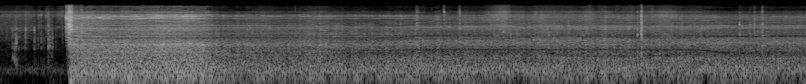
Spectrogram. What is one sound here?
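A camping stove roars steadily.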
